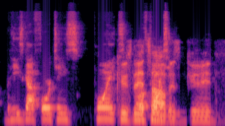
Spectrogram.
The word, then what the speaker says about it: Kuznetsov: Kuznetsov is good. Kuznetsov, yeah. Thank you for pronouncing that right for me.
